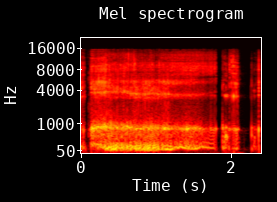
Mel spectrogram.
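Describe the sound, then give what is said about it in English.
A person imitates snoring with one long, loud, rattling snort held for nearly two seconds, followed by a couple of brief breathy sounds. “Those were snoring sounds”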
